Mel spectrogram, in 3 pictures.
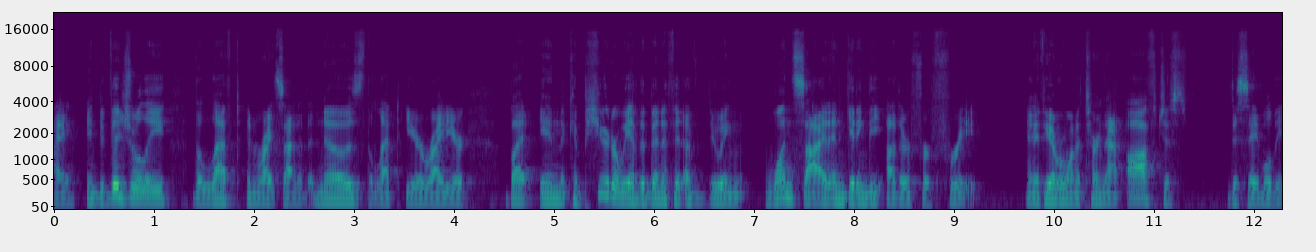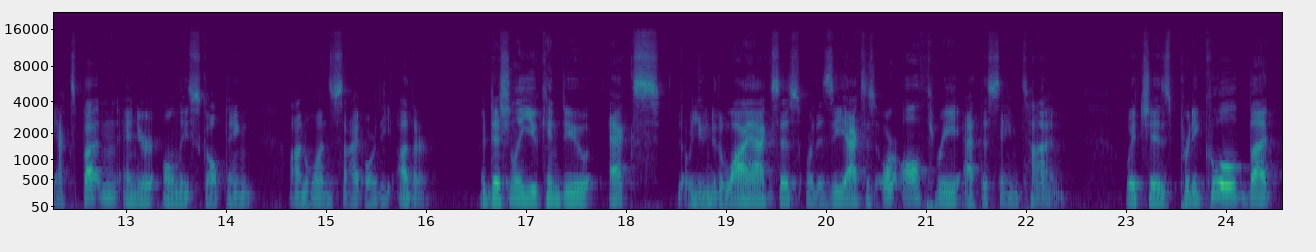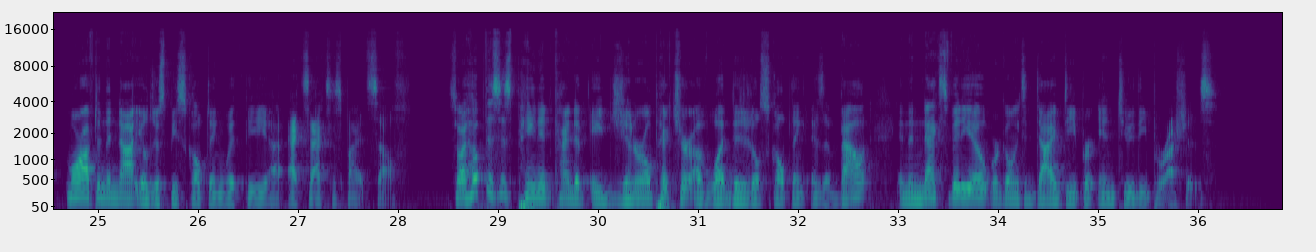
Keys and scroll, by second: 12.4 f, 21.2 f.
